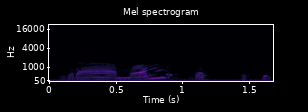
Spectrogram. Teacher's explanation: অনুস্বারের জায়গায় যে মটা বসাবো সেটা হচ্ছে ময়ের নিচে একটা হসন্ত হবে, অর্থাৎ কেবলমাত্র ময়ের উচ্চারণটাই হবে, কোনো স্বরবর্ণ ওখানে থাকবে না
